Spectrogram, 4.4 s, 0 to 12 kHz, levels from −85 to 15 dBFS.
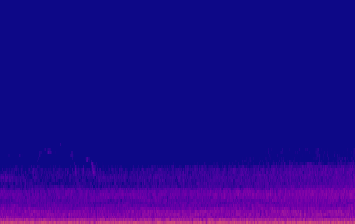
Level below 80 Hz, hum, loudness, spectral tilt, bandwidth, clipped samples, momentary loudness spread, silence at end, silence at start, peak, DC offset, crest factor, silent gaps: -50 dBFS; none; -42 LUFS; -10.5 dB/octave; 4.1 kHz; under 0.1%; 2 LU; 0 s; 0 s; -28 dBFS; under 0.1%; 12 dB; none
